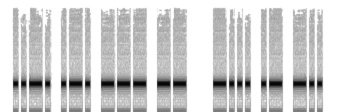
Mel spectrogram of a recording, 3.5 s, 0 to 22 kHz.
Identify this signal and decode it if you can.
Morse code, heard as a keyed tone, about 30 wpm, 1000 Hz. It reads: FROM BAD
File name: qotdfiles / 30wpm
